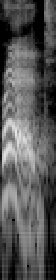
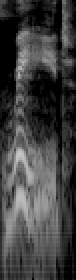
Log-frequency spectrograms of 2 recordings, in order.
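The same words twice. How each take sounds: First: It is said with the past-tense vowel. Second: It is said with the present-tense vowel. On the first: The action already happened. "as read in the past tense" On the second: The action happens now or habitually. "it can be pronounced as read in the present tense"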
